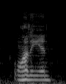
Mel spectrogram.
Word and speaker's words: Kiwanian: Also joining us, another banker this morning and another Kiwanin. Is that how you say it? Kiwanin? Kiwanian? – Kiwanian.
